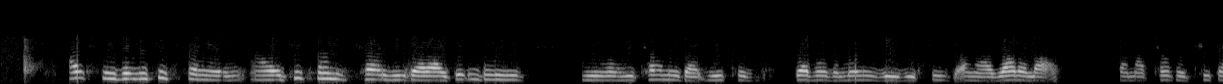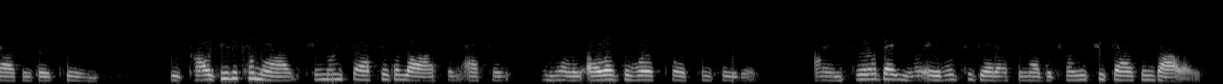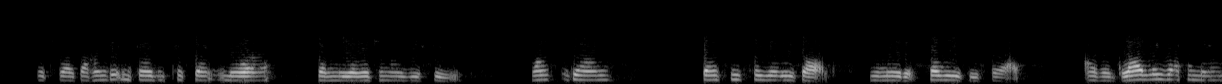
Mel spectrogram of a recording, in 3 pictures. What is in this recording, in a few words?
Voicemail, Clients Testimonials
